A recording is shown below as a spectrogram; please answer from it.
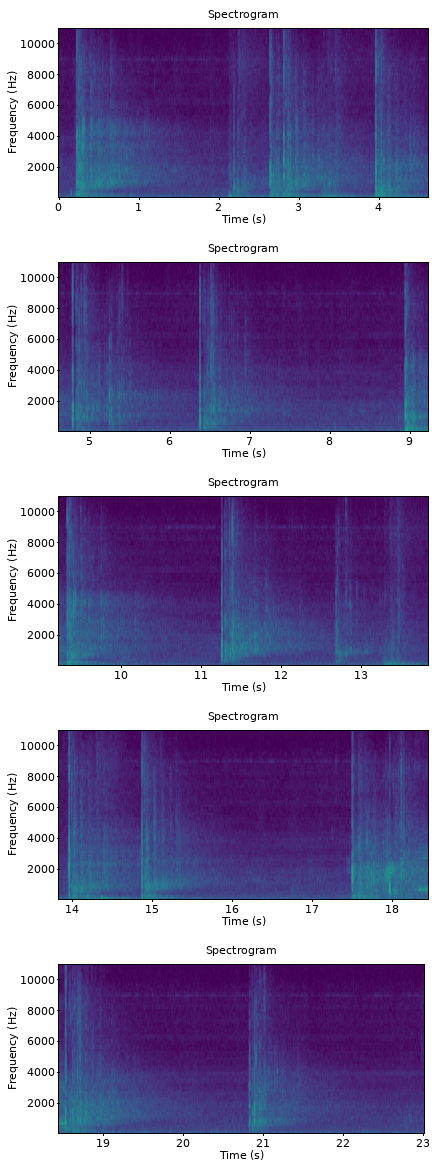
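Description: Baseballs smacking into catchers' mitts during a pitching session, about eighteen sharp pops at irregular intervals, sometimes two or three close together. Each pop echoes and dies away over about a second in the large indoor hall.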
